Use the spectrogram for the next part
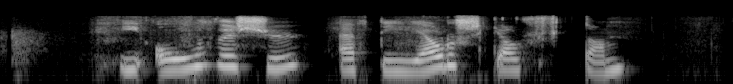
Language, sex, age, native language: Icelandic, female, 30-39, Icelandic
